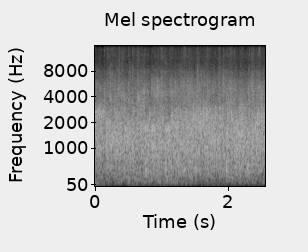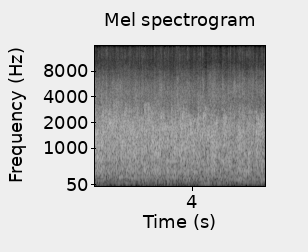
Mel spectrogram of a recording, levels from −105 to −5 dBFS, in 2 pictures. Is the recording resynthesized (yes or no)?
no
